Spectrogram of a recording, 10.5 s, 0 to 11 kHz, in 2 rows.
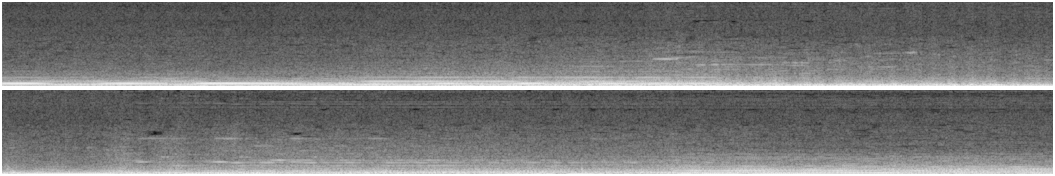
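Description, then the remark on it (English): A Ford Mercury's engine runs steadily throughout, a low, continuous rumble with a droning hum at an even loudness, with no voices. The car, specially adapted with a hidden exhaust pipe, pumps bacteria onto the streets of Manhattan, New York, in February 1956 during Operation Big City. “A Ford Mercury, specially adapted with a hidden exhaust pipe, pumped out bacteria onto the streets of Manhattan.”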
